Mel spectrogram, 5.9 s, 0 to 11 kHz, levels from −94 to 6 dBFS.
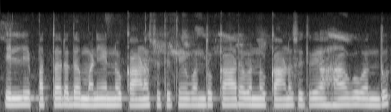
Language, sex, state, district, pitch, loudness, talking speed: Kannada, male, Karnataka, Bidar, 150 Hz, -16 LUFS, 100 wpm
